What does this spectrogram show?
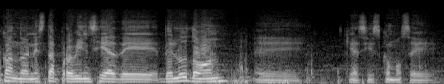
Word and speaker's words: Loudun: Pero esto, digamos, inicia en 1617, que es cuando en esta provincia de Ludón, que así es como se pronuncia.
